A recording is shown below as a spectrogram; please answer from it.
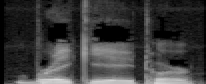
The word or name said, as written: brachiator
